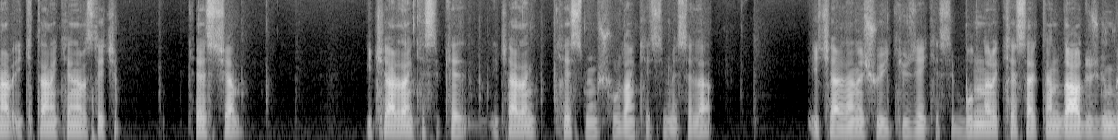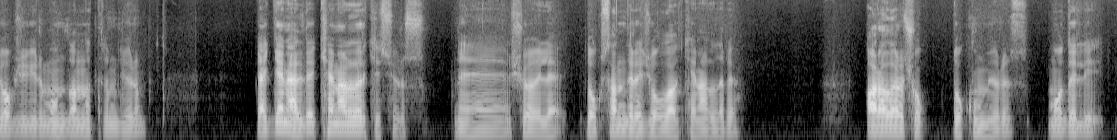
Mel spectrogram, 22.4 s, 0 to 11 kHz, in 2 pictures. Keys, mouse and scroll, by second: 0.0-1.1 middle drag, 1.1 shift+Left, 1.5 middle click, 2.1-2.4 scroll up 3, 2.4-4.4 middle drag, 4.4 click, 4.7 2, 5.1 alt+click, 6.1 ., 6.6 middle click, 7.2 scroll up 1, 7.3 3, 8.1 click, 8.3-9.6 middle drag, 9.6 click, 10.4-11.4 scroll down 14, 11.5 middle click, 11.7-12.1 scroll up 8, 12.3 a, 12.5 u, 14.2 middle click, 15.2 scroll up 2, 15.7 middle click, 16.4 click, 18.7 scroll down 2, 18.9-22.3 middle drag.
